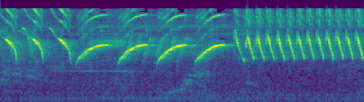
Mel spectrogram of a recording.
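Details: A small pet canary singing a competition-style song with a distinctive cengkok phrase, a series of high rising upswept whistles followed by a fast, even trill of repeated notes.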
